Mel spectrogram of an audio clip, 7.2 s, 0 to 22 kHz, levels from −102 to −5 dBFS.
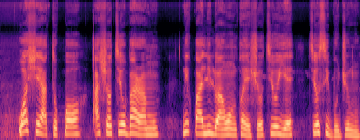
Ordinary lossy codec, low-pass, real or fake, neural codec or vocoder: none; none; real; none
